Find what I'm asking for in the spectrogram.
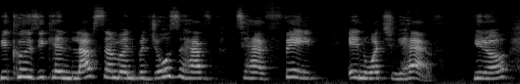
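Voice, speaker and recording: In a raised, projected voice, a woman speaks at a moderate pace, her high pitch carrying a bright, sharp tone and a monotone, flat intonation. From South Africa. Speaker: YouTuber. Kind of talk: vlog monologue. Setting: home in township. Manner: casual, conversational.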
